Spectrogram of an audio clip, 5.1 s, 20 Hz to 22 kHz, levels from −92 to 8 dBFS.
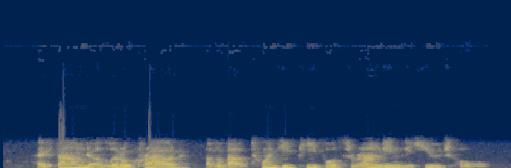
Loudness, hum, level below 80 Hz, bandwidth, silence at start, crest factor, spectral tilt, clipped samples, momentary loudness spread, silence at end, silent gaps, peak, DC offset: -15 LUFS; none; -48 dBFS; 3.9 kHz; 0.35 s; 14 dB; -10 dB/octave; under 0.1%; 10 LU; 0.25 s; none; -2 dBFS; under 0.1%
